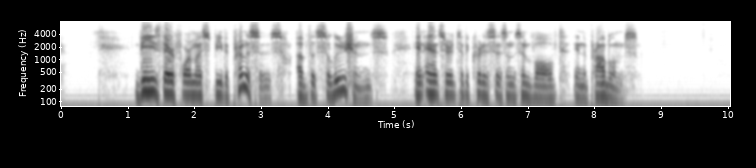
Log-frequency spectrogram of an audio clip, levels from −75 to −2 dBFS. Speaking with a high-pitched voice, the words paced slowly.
No: low, 135 Hz; slow, 110 wpm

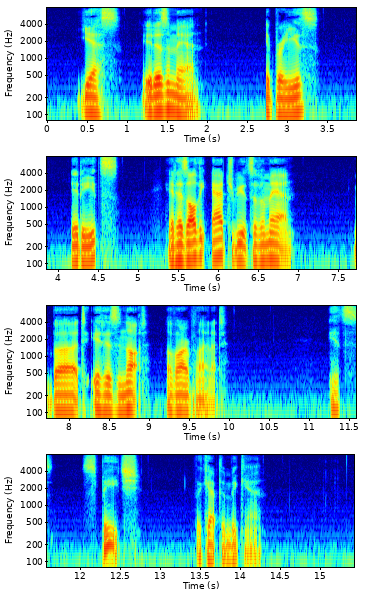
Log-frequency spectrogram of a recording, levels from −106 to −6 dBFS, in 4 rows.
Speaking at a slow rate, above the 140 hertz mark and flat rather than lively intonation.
No: slow, 115 wpm; low, 105 Hz; narrow, 2.3 semitones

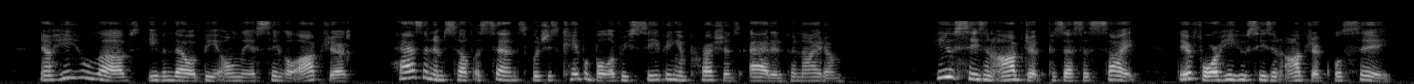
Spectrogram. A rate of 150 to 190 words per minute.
Yes: average, 170 wpm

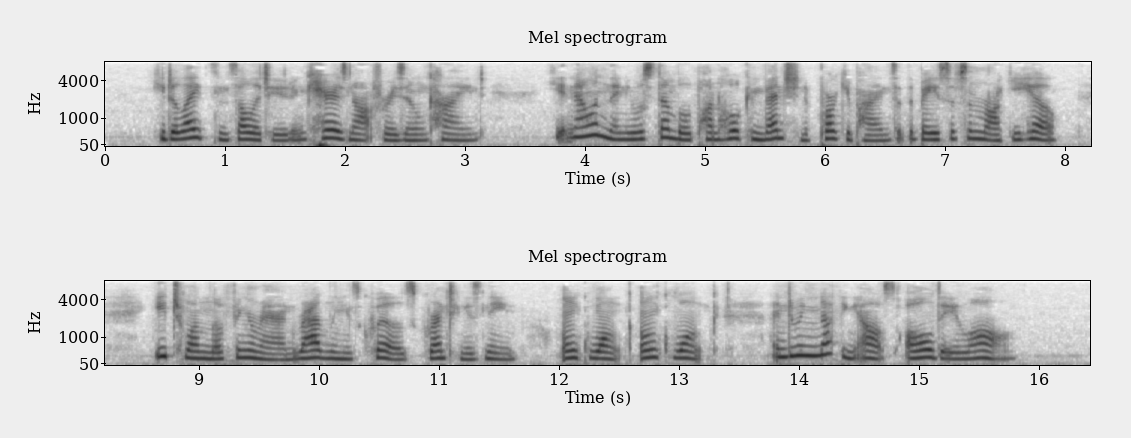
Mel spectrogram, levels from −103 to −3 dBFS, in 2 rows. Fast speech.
No: average, 190 wpm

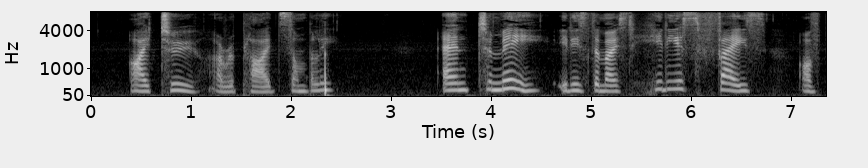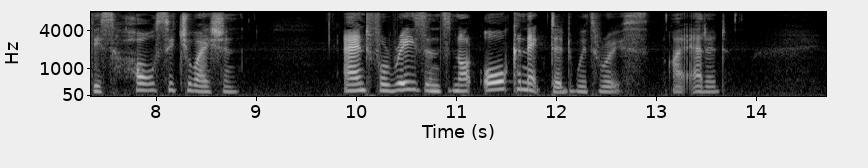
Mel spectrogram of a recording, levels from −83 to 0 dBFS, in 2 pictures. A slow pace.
Yes: slow, 115 wpm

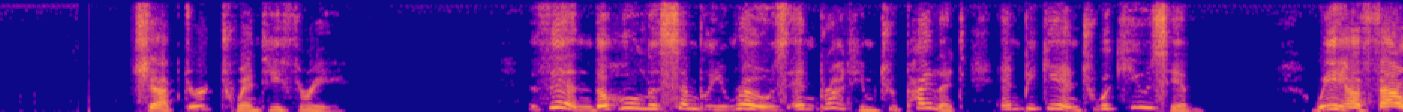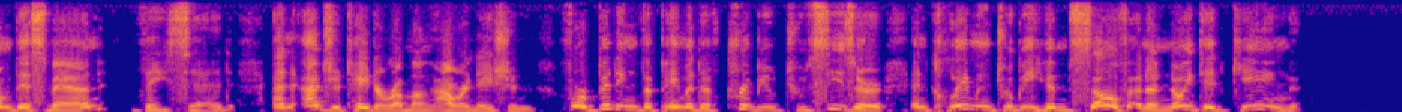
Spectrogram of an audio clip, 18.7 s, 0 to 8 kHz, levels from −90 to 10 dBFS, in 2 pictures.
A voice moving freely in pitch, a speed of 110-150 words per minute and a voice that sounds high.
Yes: wide, 7.3 semitones; average, 140 wpm; high, 205 Hz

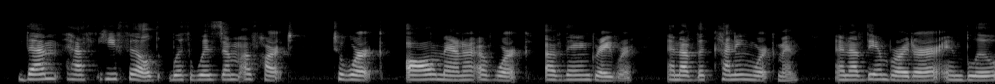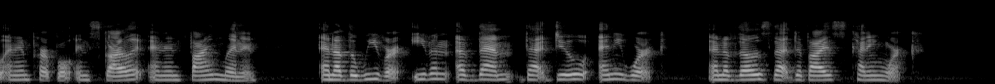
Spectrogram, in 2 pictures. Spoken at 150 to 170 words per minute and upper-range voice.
Yes: average, 165 wpm; high, 215 Hz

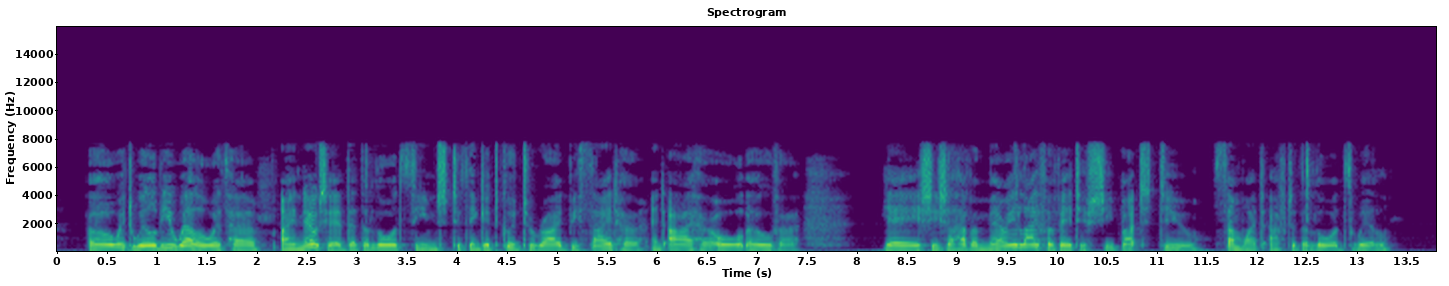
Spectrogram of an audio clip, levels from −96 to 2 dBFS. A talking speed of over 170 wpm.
Yes: average, 190 wpm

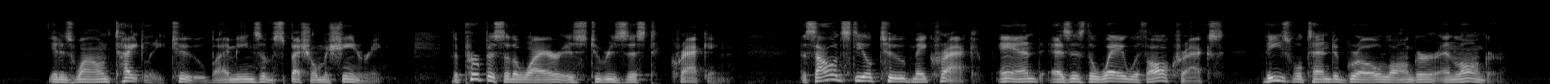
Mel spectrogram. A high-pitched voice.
No: low, 120 Hz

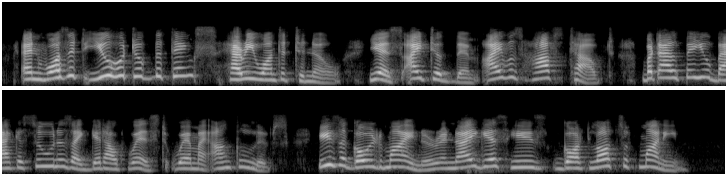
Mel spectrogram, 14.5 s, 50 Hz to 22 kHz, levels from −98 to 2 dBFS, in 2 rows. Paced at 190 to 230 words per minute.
Yes: average, 200 wpm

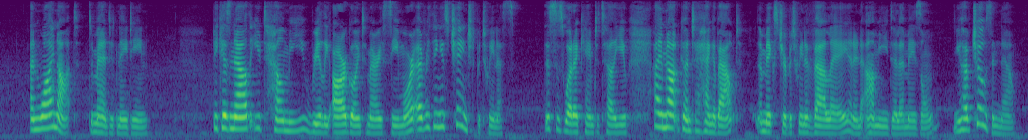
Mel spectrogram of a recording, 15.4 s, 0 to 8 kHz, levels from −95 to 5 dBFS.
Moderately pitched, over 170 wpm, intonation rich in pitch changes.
Yes: medium, 175 Hz; fast, 205 wpm; wide, 7.6 semitones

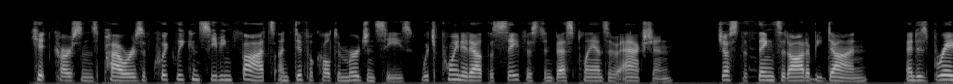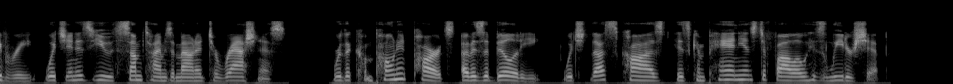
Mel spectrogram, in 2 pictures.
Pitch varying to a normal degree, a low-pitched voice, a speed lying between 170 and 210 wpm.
No: average, 3.0 semitones; medium, 180 Hz; average, 175 wpm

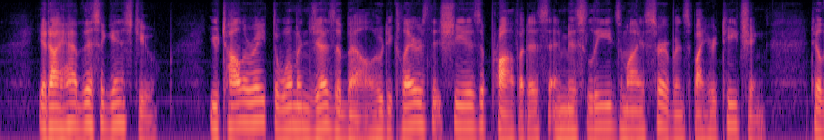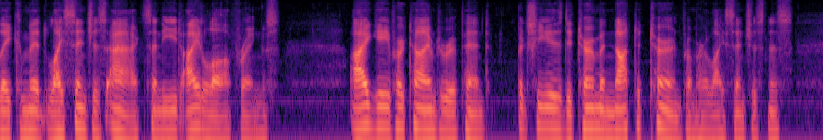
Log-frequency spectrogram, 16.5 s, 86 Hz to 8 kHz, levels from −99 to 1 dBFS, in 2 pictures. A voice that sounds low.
Yes: low, 115 Hz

